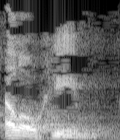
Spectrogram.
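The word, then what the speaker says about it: Elohim (אֱלֹהִים): One generic Hebrew word for God is pronounced Elohim.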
